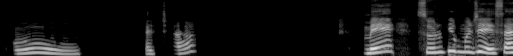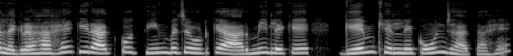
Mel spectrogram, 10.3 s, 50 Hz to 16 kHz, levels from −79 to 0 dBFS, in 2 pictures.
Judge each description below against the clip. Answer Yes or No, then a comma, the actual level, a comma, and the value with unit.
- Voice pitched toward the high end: Yes, very high, 275 Hz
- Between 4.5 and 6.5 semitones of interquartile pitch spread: No, average, 3.7 semitones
